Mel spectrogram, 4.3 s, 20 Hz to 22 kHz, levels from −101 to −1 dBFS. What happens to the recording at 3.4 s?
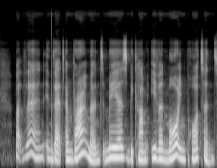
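At 3.4 s the speech carries on cleanly, with no dropout, click, distortion or other fault at that point.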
